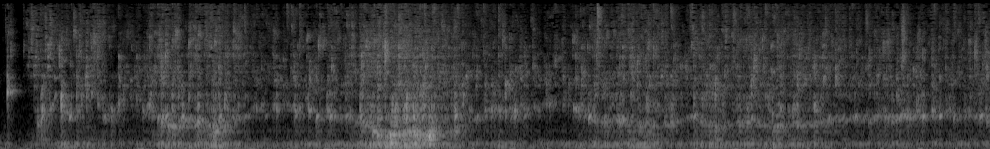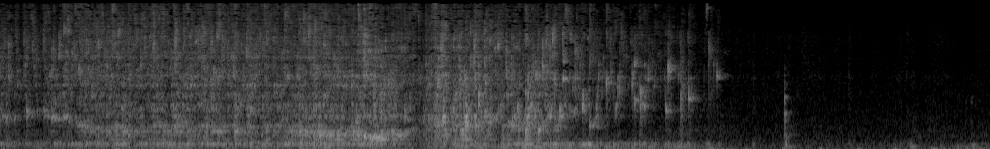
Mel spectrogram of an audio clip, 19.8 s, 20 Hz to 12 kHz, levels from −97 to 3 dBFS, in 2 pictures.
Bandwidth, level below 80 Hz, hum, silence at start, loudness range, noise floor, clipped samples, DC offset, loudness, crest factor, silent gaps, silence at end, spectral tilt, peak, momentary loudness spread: 11.5 kHz; -66 dBFS; none; 0 s; 5 LU; -71 dBFS; under 0.1%; under 0.1%; -48 LUFS; 24 dB; none; 0 s; -3.5 dB/octave; -24 dBFS; 10 LU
